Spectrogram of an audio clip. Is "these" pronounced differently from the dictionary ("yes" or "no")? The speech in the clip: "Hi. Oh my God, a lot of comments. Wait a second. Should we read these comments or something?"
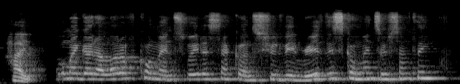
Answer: yes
